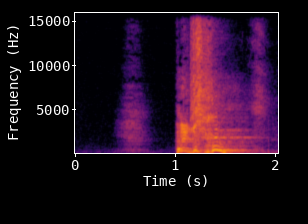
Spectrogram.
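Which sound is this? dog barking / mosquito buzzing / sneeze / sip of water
sneeze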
